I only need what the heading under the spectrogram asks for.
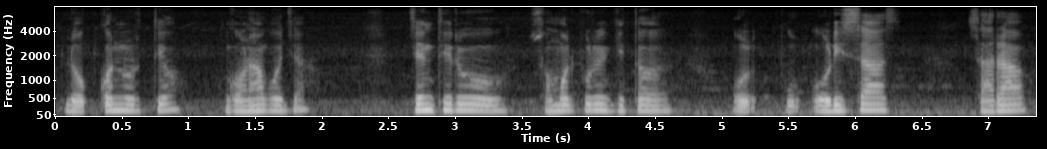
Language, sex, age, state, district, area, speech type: Odia, male, 18-30, Odisha, Balangir, urban, spontaneous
